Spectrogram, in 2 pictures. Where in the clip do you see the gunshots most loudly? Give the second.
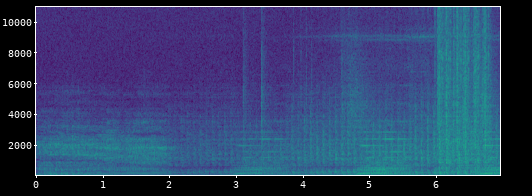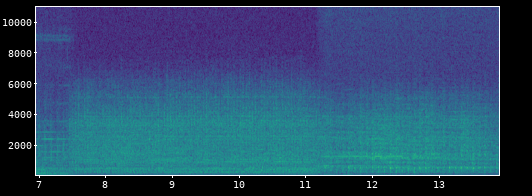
6 s.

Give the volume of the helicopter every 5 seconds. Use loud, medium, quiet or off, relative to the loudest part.
medium, loud, loud.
